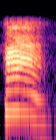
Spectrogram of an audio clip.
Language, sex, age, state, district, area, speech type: Hindi, female, 60+, Uttar Pradesh, Pratapgarh, rural, conversation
